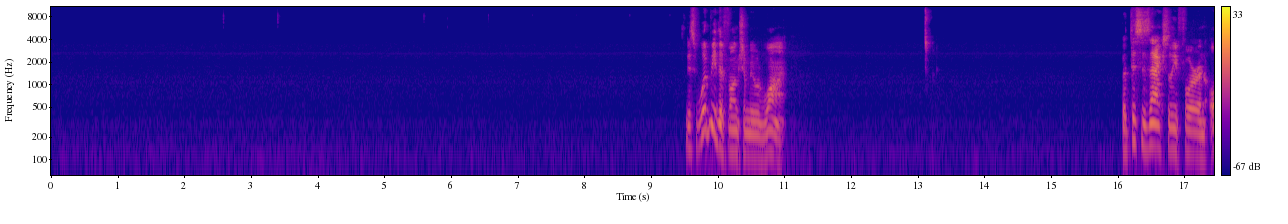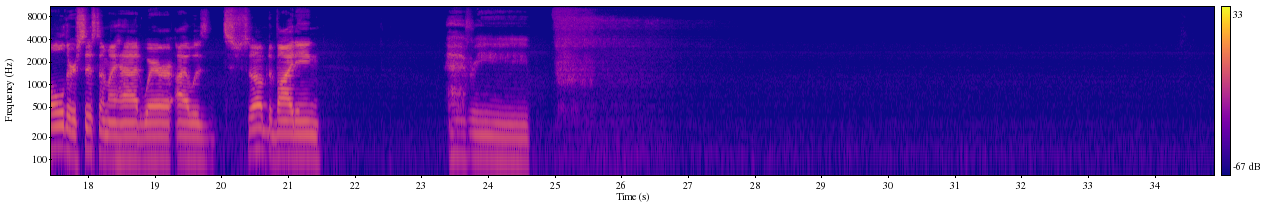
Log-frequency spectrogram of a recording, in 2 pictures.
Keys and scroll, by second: 2.0-6.9 typing, 9.5 typing, 10.9 k.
